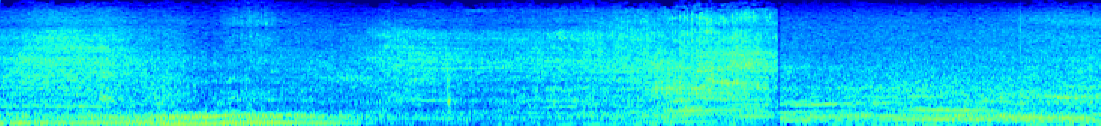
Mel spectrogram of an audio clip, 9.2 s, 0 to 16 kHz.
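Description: Mercedes-Benz SLR McLaren Roadster's supercharged V8 with a heavy low rumble as it drives off, its pitch climbing as it accelerates away. After an abrupt cut about six and a half seconds in, a Ferrari's engine runs with a steadier note.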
